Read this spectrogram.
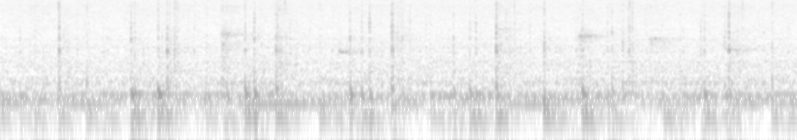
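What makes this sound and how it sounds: Fingertips and short nails of both hands tap rapidly on a flat, solid wood-look laminate tabletop. It makes a quick, uneven run of soft, dull knocks with a low-mid body and short clicky tops. Each tap dies away almost at once, over a quiet, steady low hum.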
